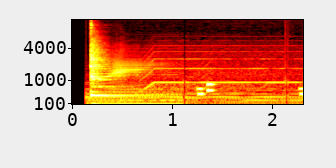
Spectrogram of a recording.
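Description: Silence broken about a tenth of a second in by a sudden cartoon 'boing' sound effect, falling in pitch. Background music then carries on, with a held chord and short repeated notes.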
